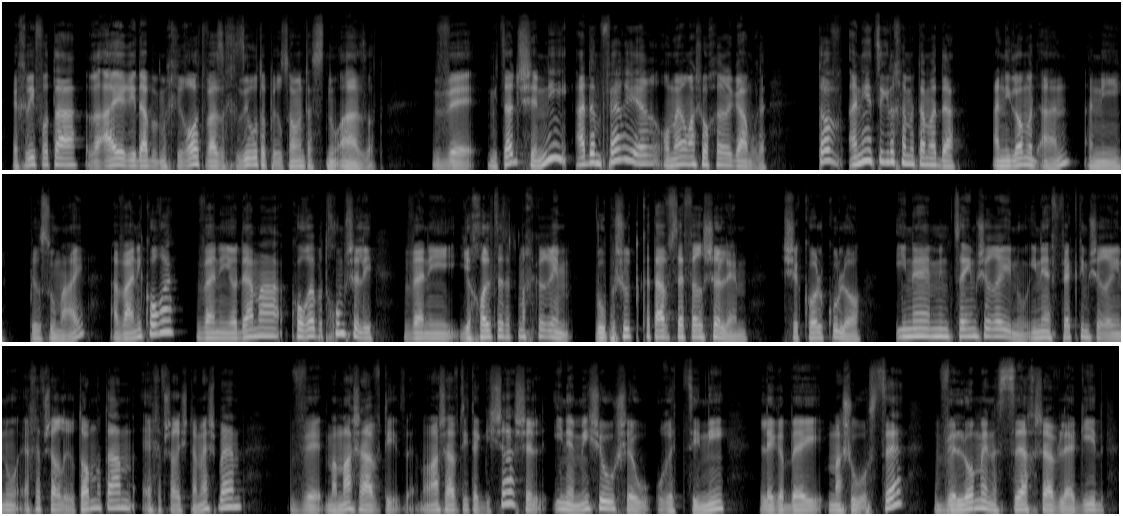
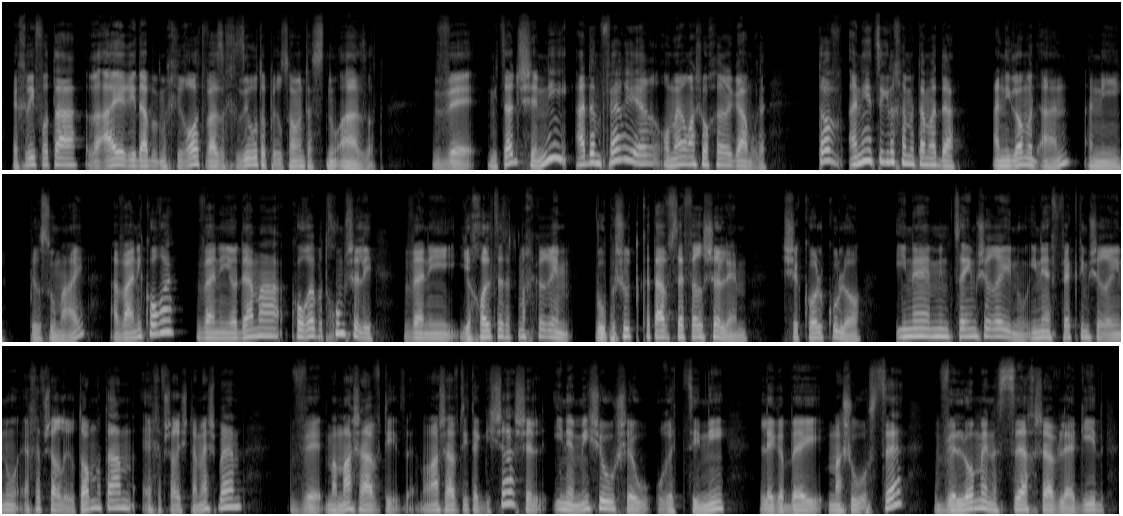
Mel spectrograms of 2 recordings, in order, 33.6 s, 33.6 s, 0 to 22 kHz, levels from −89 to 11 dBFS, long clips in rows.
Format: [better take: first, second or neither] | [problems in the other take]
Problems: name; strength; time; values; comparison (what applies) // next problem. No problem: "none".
neither | none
